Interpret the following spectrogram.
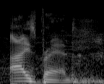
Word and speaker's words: Eisbrand: a big dude man he's try calling his name wrong all day at Superchips and then he just finally walked up he says Billy eyes brand I said got it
